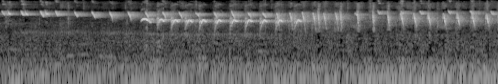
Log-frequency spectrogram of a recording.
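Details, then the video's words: Cucak kinoi bulbul chattering, as tutoring audio for cage birds: sharp high notes fired rapidly, some dipping slightly lower mid-sequence, in an unbroken rhythmic rattle. "Masteran tembakan burung cucak kinoi"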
